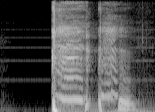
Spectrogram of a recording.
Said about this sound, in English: I'm so sorry. I'm going to be coughing. I could turn away and not let you experience the cough, but I'm going to let it let you be part of my sick world.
